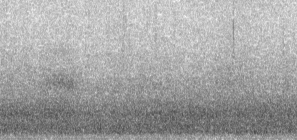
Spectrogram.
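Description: Steady, even noise of distant vehicle engines, heard outdoors across open water.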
